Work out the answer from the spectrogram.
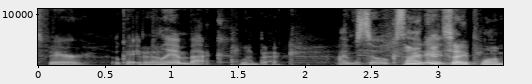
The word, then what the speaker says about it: Plambeck: Did I say it right? It's Plambeck. Plambeck. Damn it. Okay, hold on. Maury it's Plambeck, okay. like exactly how it's spelled. Right, but if you were German, you would say Plambeck. Okay. My grandparents said Plambeck, but okay, that's Plambeck German. It's a German name.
